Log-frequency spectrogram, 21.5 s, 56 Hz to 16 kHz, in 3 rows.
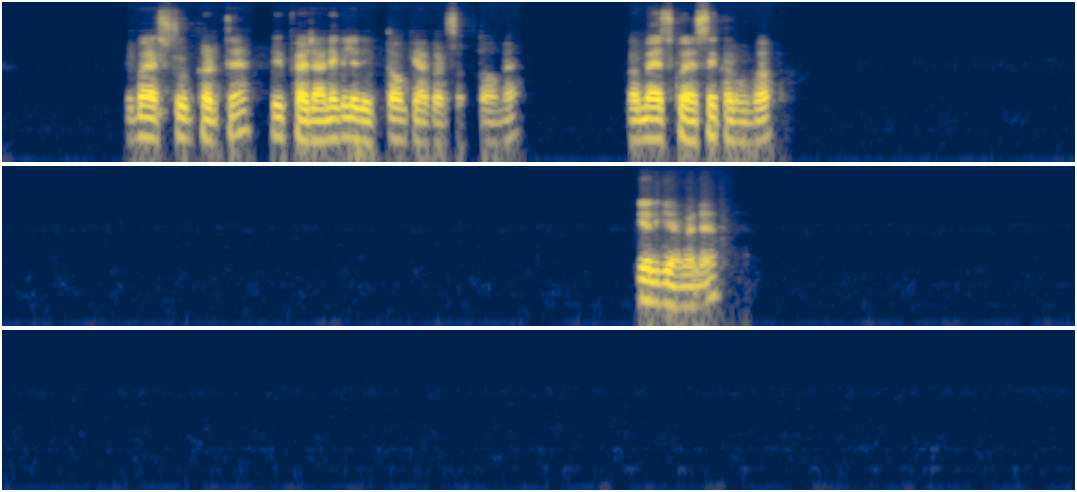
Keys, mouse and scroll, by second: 0.4 right click, 2.0 click, 2.4 scroll down 2, 3.7 click, 4.0 right click, 4.6 click, 11.7-13.4 drag, 15.9-17.2 drag.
